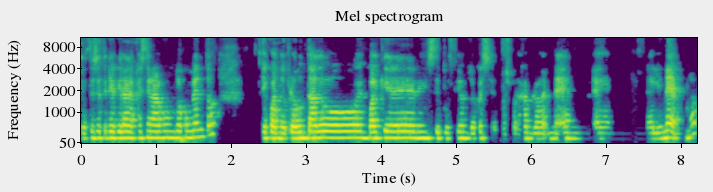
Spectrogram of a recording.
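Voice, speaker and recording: Over music in the background, the speech runs at a fairly quick pace, monotone and flat but with big swings in loudness. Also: woman, medium pitch for a woman. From Spain, Madrid. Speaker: social educator. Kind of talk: interview. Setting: video call. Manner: halting.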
